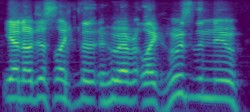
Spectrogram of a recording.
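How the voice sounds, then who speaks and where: A man with a high, bright, sharp voice, guesting on a casual podcast and rambling with restarts and sarcastic jokes. The recording is dry and a little dull. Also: fairly even intonation, moderate pace, clean tone, no room sound. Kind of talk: casual chat.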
